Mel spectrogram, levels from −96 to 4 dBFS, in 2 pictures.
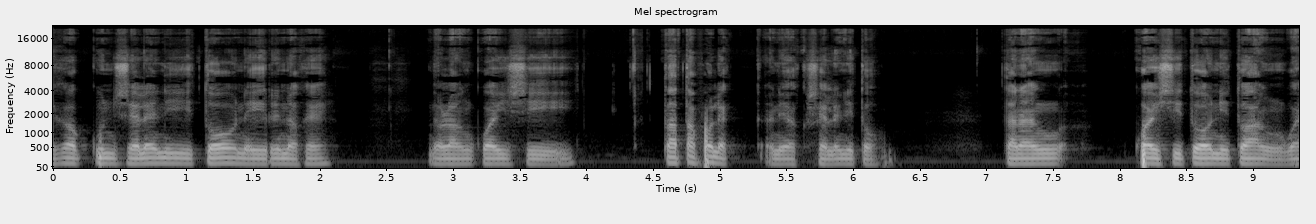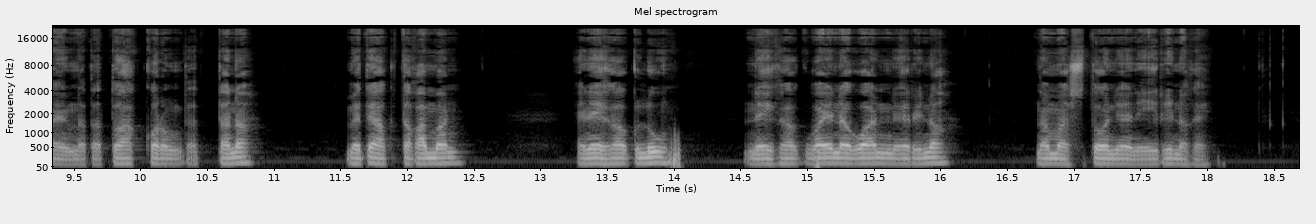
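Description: No technical faults can be heard anywhere here.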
